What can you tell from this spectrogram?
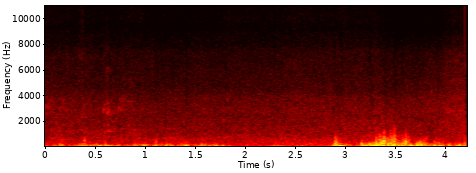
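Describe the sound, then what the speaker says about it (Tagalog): Strong gusty wind beside a fishpond during fence installation, buffeting the microphone in uneven surges that swell louder near the end, with no voices over it. "Lakas ng hangin ha."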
